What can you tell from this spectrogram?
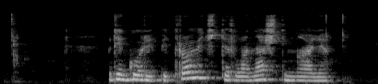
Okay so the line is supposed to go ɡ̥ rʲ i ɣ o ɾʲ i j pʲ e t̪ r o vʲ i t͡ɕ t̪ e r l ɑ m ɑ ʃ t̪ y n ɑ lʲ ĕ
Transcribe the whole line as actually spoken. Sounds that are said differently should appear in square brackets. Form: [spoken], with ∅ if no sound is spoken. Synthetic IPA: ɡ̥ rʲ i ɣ o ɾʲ i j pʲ e t̪ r o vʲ i t͡ɕ t̪ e r l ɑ [n] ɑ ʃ t̪ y [ŋ] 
